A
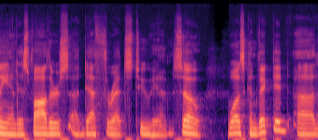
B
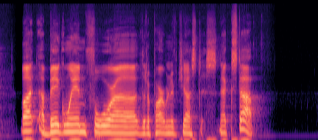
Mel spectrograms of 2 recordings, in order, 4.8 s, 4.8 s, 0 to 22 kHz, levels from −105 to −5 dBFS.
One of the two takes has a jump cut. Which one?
A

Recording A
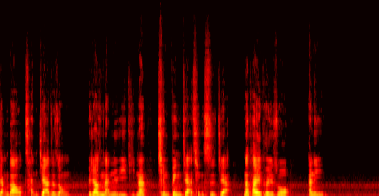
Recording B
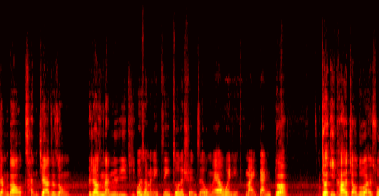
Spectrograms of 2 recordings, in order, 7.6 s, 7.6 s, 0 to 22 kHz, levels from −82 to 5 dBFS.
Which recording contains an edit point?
B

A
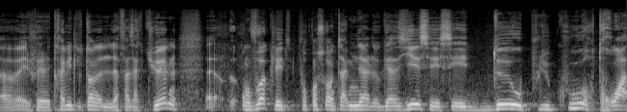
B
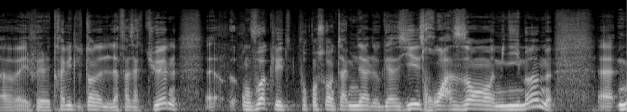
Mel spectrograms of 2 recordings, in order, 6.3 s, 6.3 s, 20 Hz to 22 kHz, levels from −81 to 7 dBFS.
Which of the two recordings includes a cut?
B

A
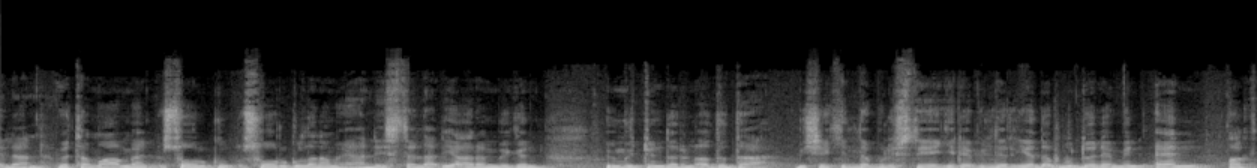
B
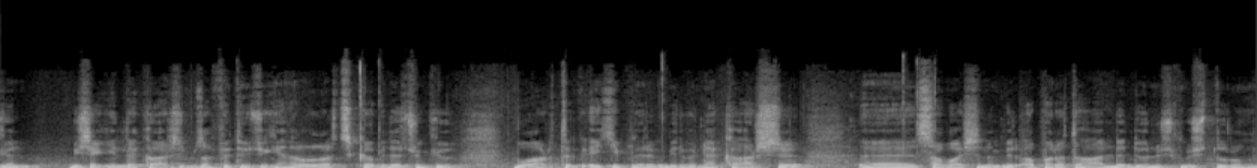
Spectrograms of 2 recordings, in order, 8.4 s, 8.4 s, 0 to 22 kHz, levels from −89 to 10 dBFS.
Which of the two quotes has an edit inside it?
A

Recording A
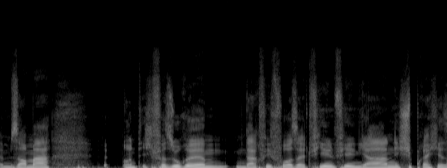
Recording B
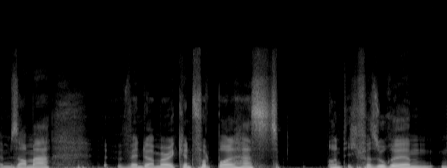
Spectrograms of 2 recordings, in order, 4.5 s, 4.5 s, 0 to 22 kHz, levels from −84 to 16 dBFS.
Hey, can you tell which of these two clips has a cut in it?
A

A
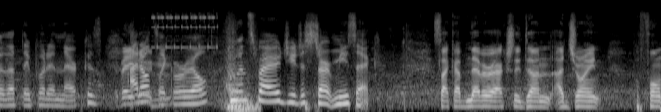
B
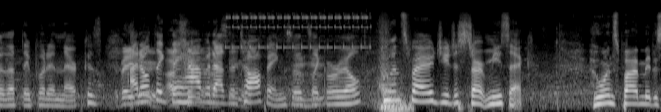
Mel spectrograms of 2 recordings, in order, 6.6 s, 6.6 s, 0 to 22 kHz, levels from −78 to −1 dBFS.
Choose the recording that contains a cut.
A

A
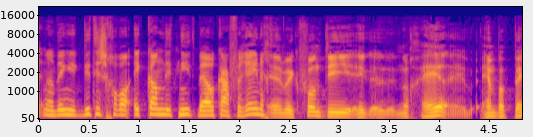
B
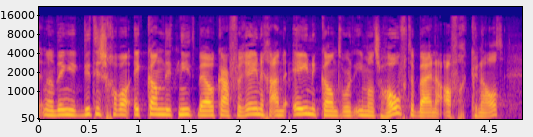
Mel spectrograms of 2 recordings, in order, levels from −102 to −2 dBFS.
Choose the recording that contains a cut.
A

